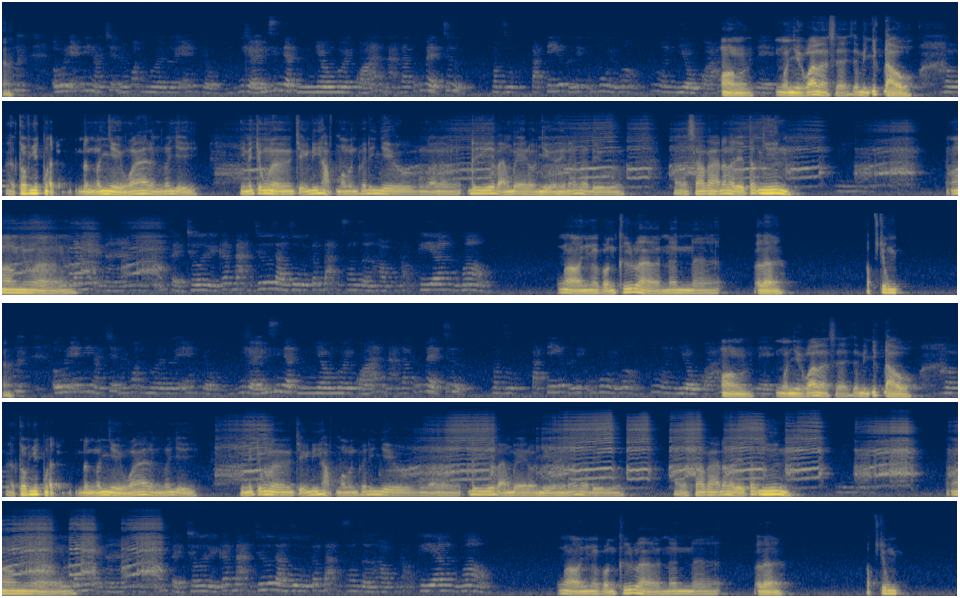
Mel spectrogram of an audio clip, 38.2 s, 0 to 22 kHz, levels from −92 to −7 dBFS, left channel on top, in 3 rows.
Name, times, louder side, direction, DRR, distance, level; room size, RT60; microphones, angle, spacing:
voice 1, 0.0-6.2 6.5-10.3 12.4-12.9 23.8-24.4 25.6-32.0, equal, 20° left, 6.4 m, -48 dB
voice 2, 9.6-10.0 10.3-12.1 12.8-13.4 13.7-15.3 15.9-21.0 21.7-23.3 25.3-26.5 32.9-35.1 35.5-35.9 37.2-37.4, left 2 dB, 35° left, 0.6 m, -24 dB
sound 1, 15.6-16.4 17.8-19.4 19.9-23.7 24.1-24.9 25.3-26.8 27.1-27.7, right 4 dB, 50° right, 1.1 m, -43 dB
12.5 x 12.5 x 4.3 m
head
